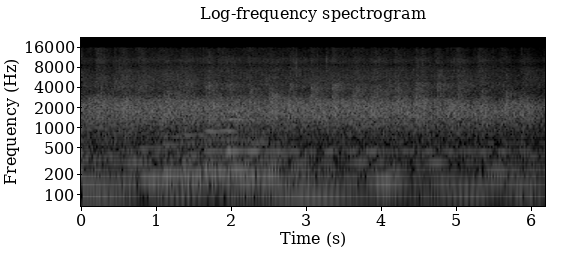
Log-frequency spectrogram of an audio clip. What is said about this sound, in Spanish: Vamos a darle fuerte el aplauso al Rey.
